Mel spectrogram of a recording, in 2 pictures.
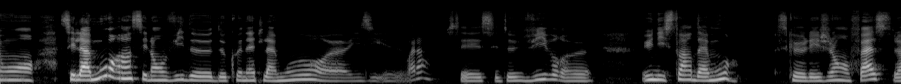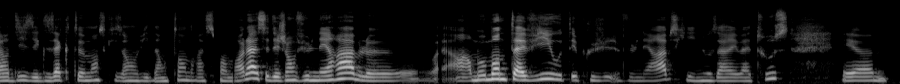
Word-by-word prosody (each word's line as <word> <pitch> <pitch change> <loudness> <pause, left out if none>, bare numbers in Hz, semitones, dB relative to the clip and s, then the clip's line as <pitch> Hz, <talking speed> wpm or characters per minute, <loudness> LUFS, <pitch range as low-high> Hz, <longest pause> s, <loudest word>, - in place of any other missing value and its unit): ont 200 -1 +2 0.3
c'est 225 - +2
l'amour, 240 - +8
hein. 270 0 +7
C'est 255 -4 -1
l'envie 195 +1 -1
de 185 -2 0
de 170 0 -3
connaître 180 +1 -4
l'amour, 195 +4 -1
heu. 160 -1 -7
Ils 160 +1 -15
y 155 - -18
heu 155 0 -21
voilà. 275 - -10 0.2
C'est 160 0 -8
c'est 165 -1 -9
de 155 +3 -6
vivre, 180 +5 -4
heu, 160 -1 -7 0.5
une 215 +2 +4
histoire 220 +2 +1
d'amour. 190 - +1 0.3
Parce - - -14
que, 190 - -4
les 165 -1 -1
gens 190 +4 -2
en 180 - -3
face, 230 +7 +2
leur 170 +2 -3
disent 180 0 -7
exactement 180 +3 -4
ce 200 - -9
qu'ils 175 -5 -13
ont - - -7
envie 165 -1 -8
d'entendre 170 +5 -10
à 165 - -10
ce 145 - -8
moment-là. 170 +13 +4
C'est 195 - -2
des 180 - 0
gens 195 +3 -2
vulnérables, 200 +3 +3
heu, 165 0 -4 0.5
à 170 - -8
un 165 - -5
moment 215 +5 +6
de 235 - +5
ta 220 -4 +7
vie 220 +7 0
où 225 - -3
tu 210 - -11
es - - -7
plus 190 +1 -12
ju 175 -1 -14
vulnérable, 165 +6 -7
ce 235 - -9
qui 185 -5 -13
nous 170 0 -8
arrive 165 0 -7
à 160 0 -10
tous. 270 - -6 0.5
Et, 175 -1 -2
hem, 180 0 -4
185 Hz, 215 wpm, -27 LUFS, 165-210 Hz, 0.5 s, l'amour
